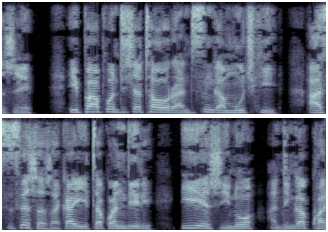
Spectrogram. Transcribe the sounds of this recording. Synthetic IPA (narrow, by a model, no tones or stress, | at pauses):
ipapo̞ndit͡ʃatauɾandisiŋɡamuːt͡ʃki | asise̞ʐaʐakaitakwandiːɾiː | je̞ʐino̞ɦandiŋɡakwa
